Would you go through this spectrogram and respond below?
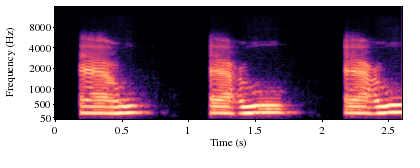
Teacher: कुछ लोग पढ़ते हैं आऊदु, आऊ, आ भी उतना खींचते हैं, ऊ भी उतना खींचते हैं, जो कि गलत है। अ एक काउंट है, ऊ दो काउंट्स हैं।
